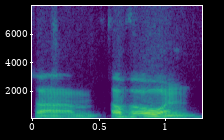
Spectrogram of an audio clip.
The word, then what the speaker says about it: Eoin: Eoin Dempsey, and I realize it's spelled E-O-I-N, and that's just Irish for you.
